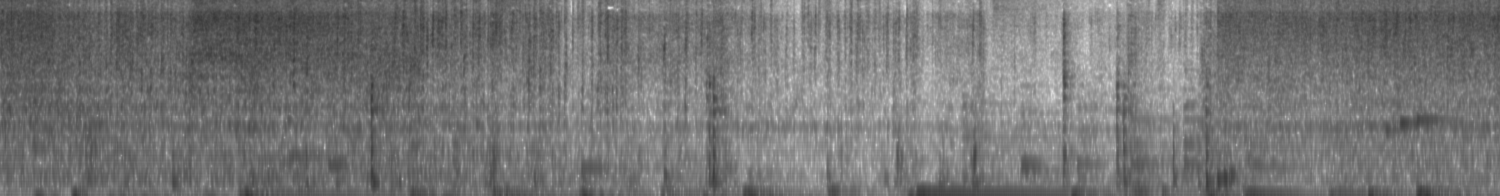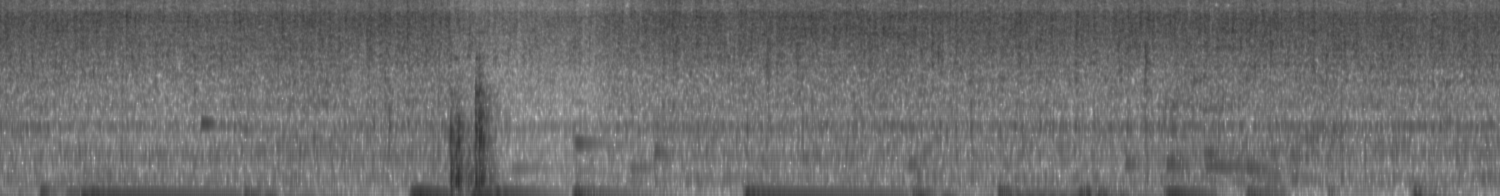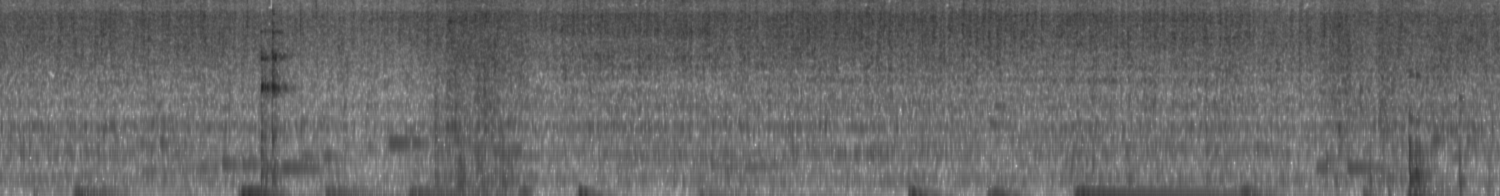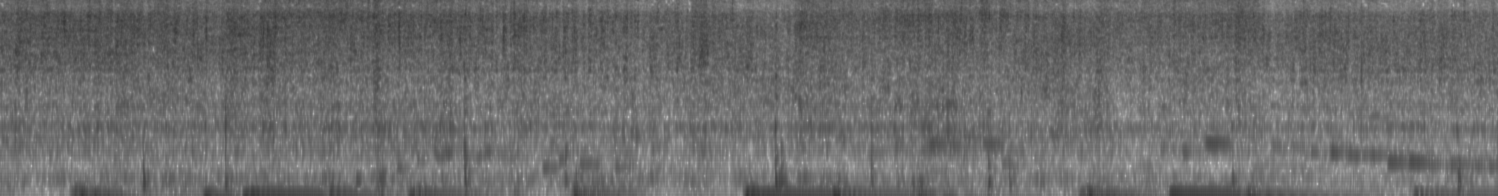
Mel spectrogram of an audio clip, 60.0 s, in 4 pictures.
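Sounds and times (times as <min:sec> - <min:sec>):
sauce sizzling and bubbling: 0:00.0 - 0:59.9
wooden spoon stirring: 0:00.6 - 0:12.4, 0:41.0 - 0:57.5.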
